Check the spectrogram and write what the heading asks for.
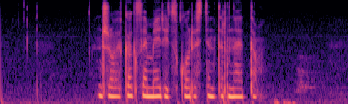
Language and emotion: Russian, neutral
